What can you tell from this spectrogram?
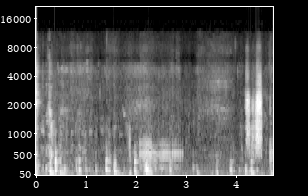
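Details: English Springer Spaniel puppies, three weeks old, indoors: soft snuffling and panting sounds, then a brief high-pitched whine near the end, with light handling noises in a small room.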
